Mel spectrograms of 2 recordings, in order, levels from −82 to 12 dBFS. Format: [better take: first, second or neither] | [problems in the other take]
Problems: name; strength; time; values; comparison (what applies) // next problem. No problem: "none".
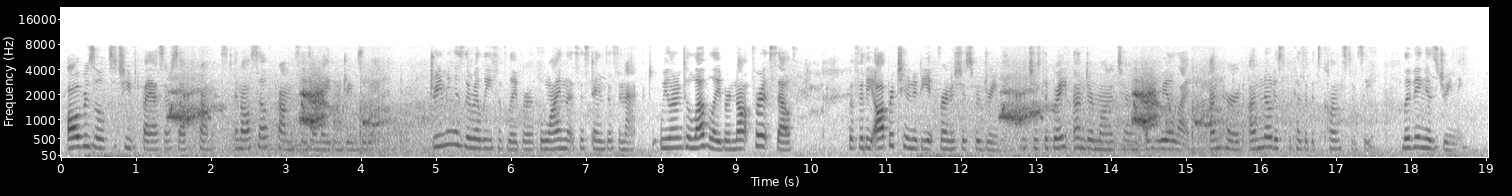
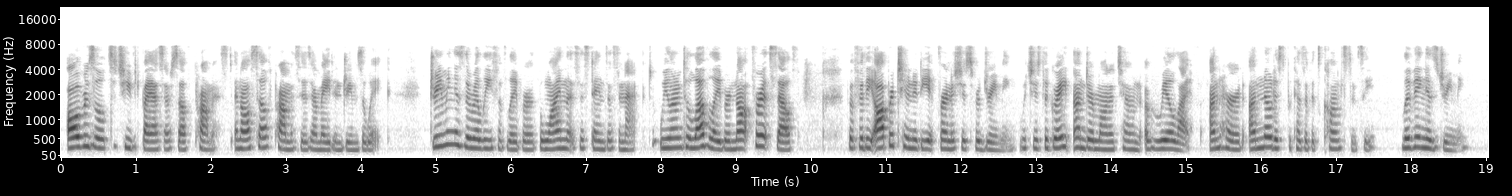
second | background sound (Car); 2 dB below the speech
